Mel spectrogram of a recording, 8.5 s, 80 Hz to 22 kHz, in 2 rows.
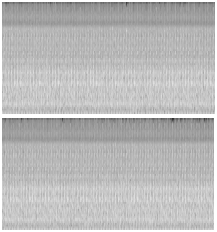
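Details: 2016 Land Rover Discovery Sport Ingenium D180 2.0L four-cylinder diesel at cold start below 10°C: steady even diesel clatter with constant beat, no rattle or slap; normal cold idle, little difference before and after timing chain replacement.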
